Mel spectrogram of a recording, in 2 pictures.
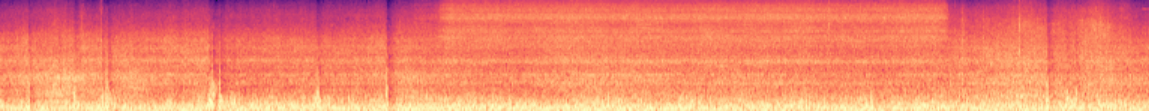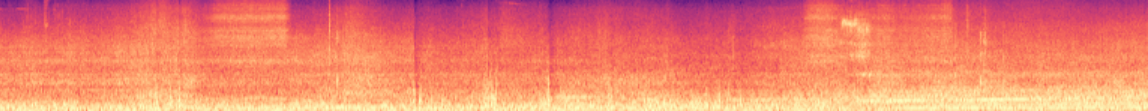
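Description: Wind buffeting the microphone of a moving road bike, with road traffic going by. Near the end a dump truck's engine passes close alongside, its tone rising as it pulls by.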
